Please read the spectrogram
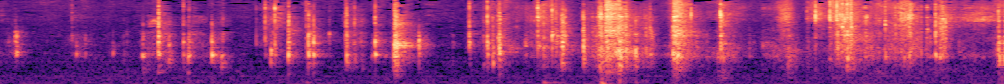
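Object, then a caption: Plastic underside of a toy car. Long acrylic nails tap and scratch the black plastic chassis, with its metal parts, of a die-cast Beetle model car held upside down. Rapid, irregular, dry clicks and scraping ticks come in quick clusters. The sound is bright and thin with almost no low end, and each tap dies away almost at once.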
